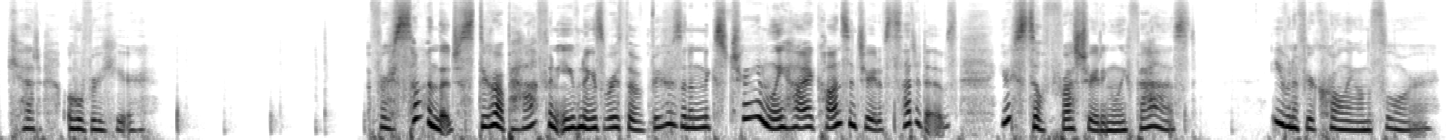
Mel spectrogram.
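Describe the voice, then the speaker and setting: Woman acting slow-spoken, obsessive yandere woman, high voice. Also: lively intonation, darkish tone, no echo. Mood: threatening. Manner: theatrical, formal phrasing, slow and deliberate, dropping into whispers. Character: obsessive, possessive yandere assistant woman, scheming and menacing. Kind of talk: scripted audio roleplay, intimate monologue to listener.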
